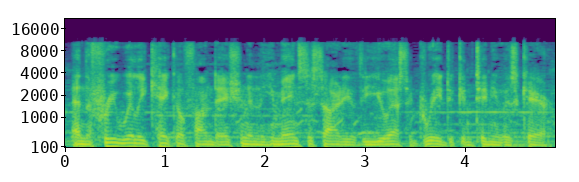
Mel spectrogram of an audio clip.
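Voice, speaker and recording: A man's voice: low voice, fairly even intonation, fast talker. A man reading scripted narration for a documentary. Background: prominent music.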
